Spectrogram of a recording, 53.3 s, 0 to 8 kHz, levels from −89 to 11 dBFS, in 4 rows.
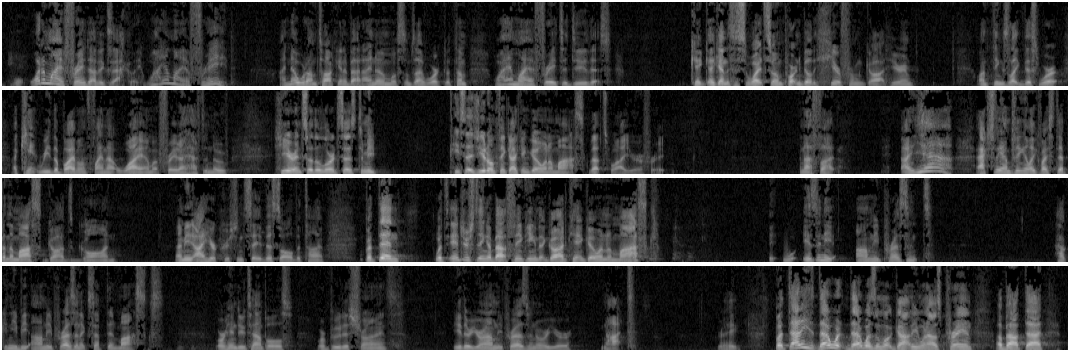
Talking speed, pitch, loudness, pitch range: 190 wpm, 135 Hz, -30 LUFS, 110-165 Hz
